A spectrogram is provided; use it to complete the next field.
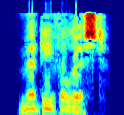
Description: medievalist - definition of medievalist - synonyms, pronunciation, spelling from Free Dictionary
Medievalist \Me`di*e"val*ist\ .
